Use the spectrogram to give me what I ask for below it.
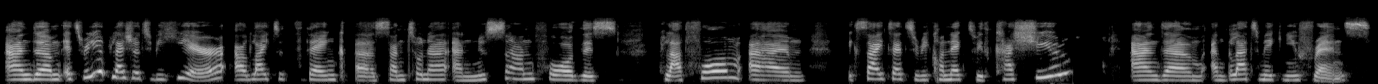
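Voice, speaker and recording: A woman's voice: on the high side, unhurried, a bit bright, no room sound. A woman with a Nigerian accent introducing herself as a guest on an online panel. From southwest Nigeria. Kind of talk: self-introduction at a virtual talk. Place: online video call.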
